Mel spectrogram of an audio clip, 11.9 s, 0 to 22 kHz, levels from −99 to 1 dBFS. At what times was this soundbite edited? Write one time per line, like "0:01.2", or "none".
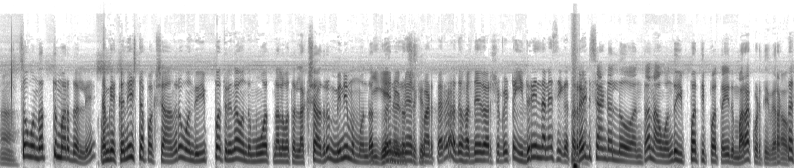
0:01.4
0:08.6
